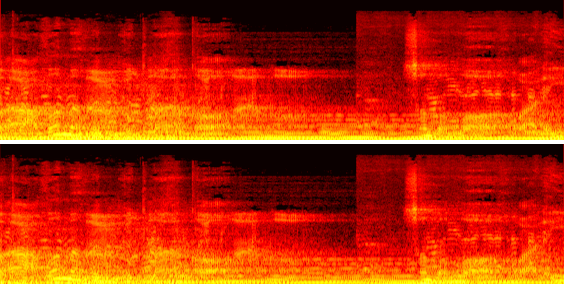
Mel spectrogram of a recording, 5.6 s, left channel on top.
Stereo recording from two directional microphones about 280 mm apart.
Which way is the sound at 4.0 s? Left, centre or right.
Centre.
